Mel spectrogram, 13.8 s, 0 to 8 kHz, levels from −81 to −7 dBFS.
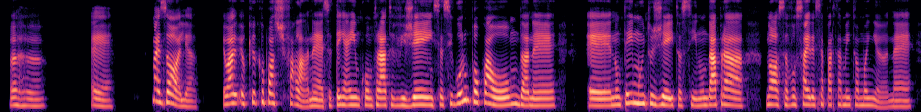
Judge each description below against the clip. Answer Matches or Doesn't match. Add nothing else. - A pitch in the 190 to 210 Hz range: Matches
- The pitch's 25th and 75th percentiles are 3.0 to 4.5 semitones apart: Doesn't match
